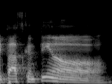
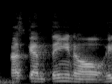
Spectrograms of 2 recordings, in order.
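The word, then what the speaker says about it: Pasquantino: Vinny Pascantino. – Pascantino.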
